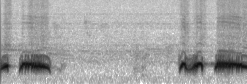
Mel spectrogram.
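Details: Spotted dove giving its rival-provoking coo: a long even coo, a pause of over a second, then a short wavering double coo and another long, steady coo.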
